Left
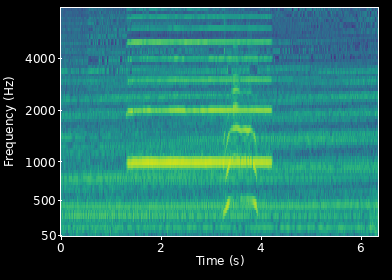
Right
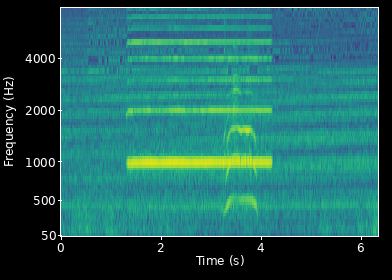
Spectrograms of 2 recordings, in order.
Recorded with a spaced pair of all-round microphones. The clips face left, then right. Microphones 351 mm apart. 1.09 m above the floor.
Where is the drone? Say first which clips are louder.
Left 8 dB; 65° left (ahead or behind); by 6.3 s 55° left (ahead or behind).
